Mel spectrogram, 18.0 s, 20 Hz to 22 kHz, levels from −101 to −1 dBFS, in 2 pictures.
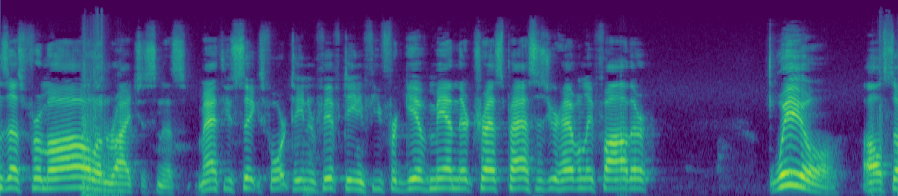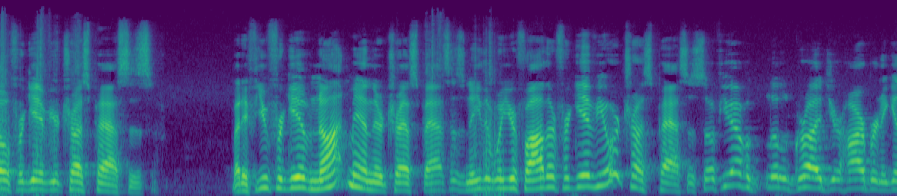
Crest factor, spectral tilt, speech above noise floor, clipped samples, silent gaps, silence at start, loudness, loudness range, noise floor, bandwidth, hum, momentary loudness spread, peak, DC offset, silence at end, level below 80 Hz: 20 dB; -3.5 dB/octave; 47 dB; under 0.1%; none; 0 s; -24 LUFS; 4 LU; -72 dBFS; 15 kHz; none; 12 LU; -4 dBFS; under 0.1%; 0 s; -64 dBFS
